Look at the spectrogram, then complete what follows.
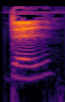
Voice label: "you" Swedish

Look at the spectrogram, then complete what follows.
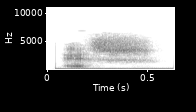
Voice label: "s", Dutch alphabet

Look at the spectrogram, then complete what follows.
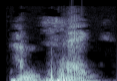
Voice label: welsh fifteen

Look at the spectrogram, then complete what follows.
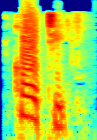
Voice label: swahili coat

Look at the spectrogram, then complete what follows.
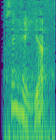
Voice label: Monday, cantonese

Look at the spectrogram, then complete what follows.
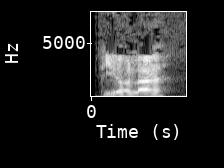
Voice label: "cup", Dari

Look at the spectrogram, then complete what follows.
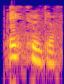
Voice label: icelandic one hundred

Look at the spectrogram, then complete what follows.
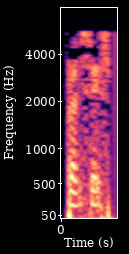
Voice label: "French", Filipino

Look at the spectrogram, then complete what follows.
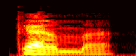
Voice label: "bed", Portuguese

